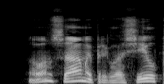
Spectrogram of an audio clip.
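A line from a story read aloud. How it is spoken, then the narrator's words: Muttered. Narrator (Russian): пробормотала сигара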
